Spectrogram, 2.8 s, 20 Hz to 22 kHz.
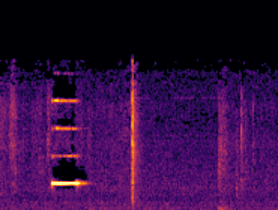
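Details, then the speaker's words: Cardiac Science G3 Plus AED self-test failure alert: a single short, loud, high-pitched chirp like a smoke detector's over low room hum, here prompting a check because the pads were unconnected. "not only will the unit have a red dot with an X through it but it will also emit a loud audible chirp similar to that of a smoke detector to alert us to come and check the unit"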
